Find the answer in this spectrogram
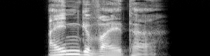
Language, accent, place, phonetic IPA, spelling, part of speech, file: German, Germany, Berlin, [ˈaɪ̯nɡəˌvaɪ̯tɐ], eingeweihter, adjective, De-eingeweihter.ogg
- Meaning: 1. comparative degree of eingeweiht 2. inflection of eingeweiht: strong/mixed nominative masculine singular 3. inflection of eingeweiht: strong genitive/dative feminine singular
